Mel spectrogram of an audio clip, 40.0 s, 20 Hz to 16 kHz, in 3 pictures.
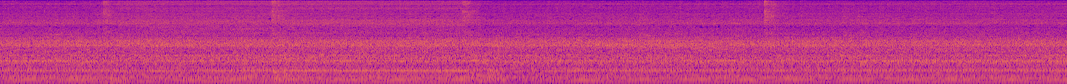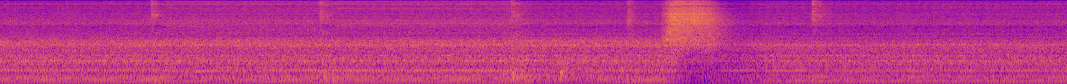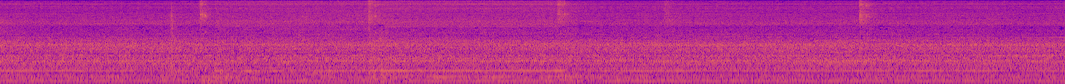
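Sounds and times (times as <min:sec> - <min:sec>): air brake hiss: 0:21.6 - 0:22.6
diesel truck engine idling: 0:22.2 - 0:39.9.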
